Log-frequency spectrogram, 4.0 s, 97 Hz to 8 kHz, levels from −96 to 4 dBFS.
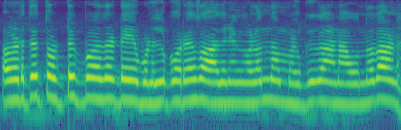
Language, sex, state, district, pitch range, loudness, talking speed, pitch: Malayalam, male, Kerala, Kasaragod, 245-275 Hz, -13 LUFS, 105 wpm, 255 Hz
